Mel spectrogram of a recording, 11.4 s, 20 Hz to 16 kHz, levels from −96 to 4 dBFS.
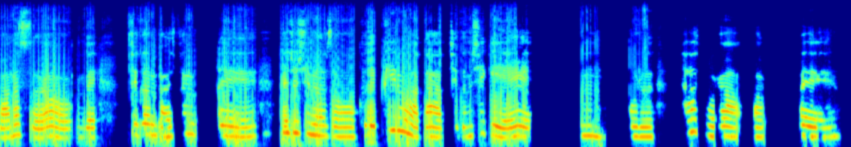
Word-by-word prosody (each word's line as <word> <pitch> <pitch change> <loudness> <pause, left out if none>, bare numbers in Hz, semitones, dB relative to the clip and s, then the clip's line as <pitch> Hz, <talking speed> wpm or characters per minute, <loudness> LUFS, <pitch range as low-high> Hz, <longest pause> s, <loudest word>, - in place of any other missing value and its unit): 많았어요. 190 -2 +2
근데 195 0 -2 0.4
지금 245 0 -1
말씀 220 +6 -1 0.4
예 210 -1 +1 0.3
해 - - +5
주시면서 220 -7 +1
"그게 440 -1 +2
필요하다 210 - +3
지금 205 +1 -7
시기에." 215 -5 +2 0.7
음 215 -3 -2 0.3
"그거를 205 -1 +1 0.4
다 270 - -9 0.2
줘야" 215 -2 +2 0.3
아 - - -9 0.5
네. 205 -2 +1
210 Hz, 190 characters per minute, -26 LUFS, 200-230 Hz, 0.7 s, 해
